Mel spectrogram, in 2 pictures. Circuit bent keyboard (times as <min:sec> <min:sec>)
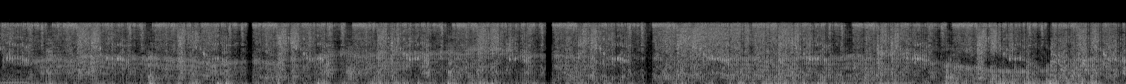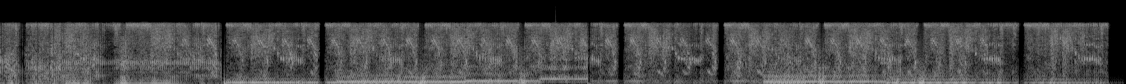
0:11.8 0:22.5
